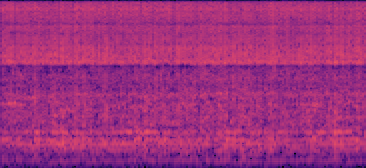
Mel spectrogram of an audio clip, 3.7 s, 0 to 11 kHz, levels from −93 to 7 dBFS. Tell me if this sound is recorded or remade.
remade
